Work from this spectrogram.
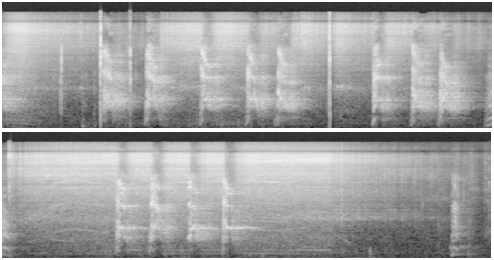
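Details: Shih Tzu puppy playing with an RC helicopter: a run of short, sharp, high yips and barks in quick irregular bursts, with the steady broadband whir of the helicopter's rotor running through much of the recording.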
